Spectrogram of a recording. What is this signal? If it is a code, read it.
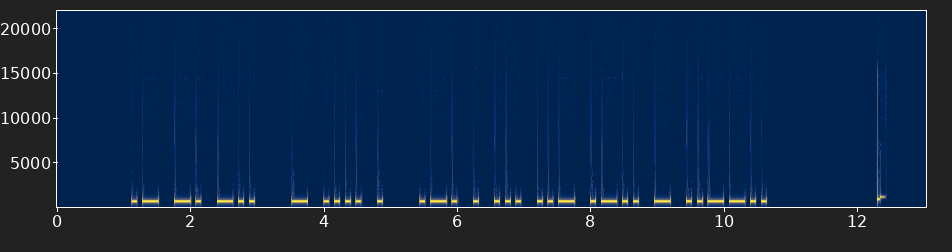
Morse code, heard as a keyed tone, about 15 wpm, 700 Hz. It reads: AND THE RESULT?
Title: Sentences from Top 1000 Words - Review Part 5 - 15wpm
